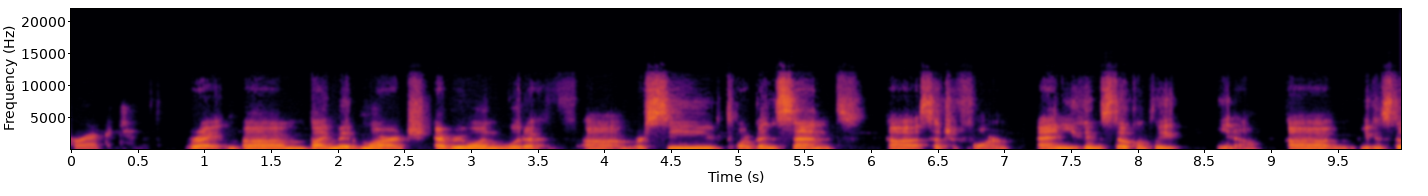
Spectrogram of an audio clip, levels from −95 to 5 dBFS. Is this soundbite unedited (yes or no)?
no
